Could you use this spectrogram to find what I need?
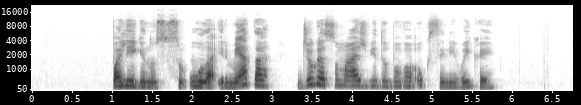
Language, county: Lithuanian, Vilnius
